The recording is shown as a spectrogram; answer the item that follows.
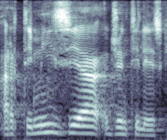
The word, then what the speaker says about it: Artemisia Gentileschi: Second question is from Artemisia Gentileschi. I think she's Italian, so I pronounce like the Italian pronunciation.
